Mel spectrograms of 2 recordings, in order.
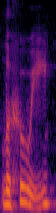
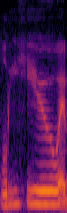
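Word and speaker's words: Līhuʻe: kauai so um lahui i'm so glad i finally know how to say that because i was calling it like lee hugh i didn't know how to say it once i got there i learned that it's lahui so uh we left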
